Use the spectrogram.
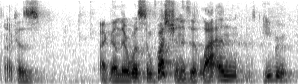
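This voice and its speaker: A man's voice: medium pitch, expressive. Earnest man preaching a sermon. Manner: earnest, measured preaching with pauses. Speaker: pastor. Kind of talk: sermon with scripture reading and prayer.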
